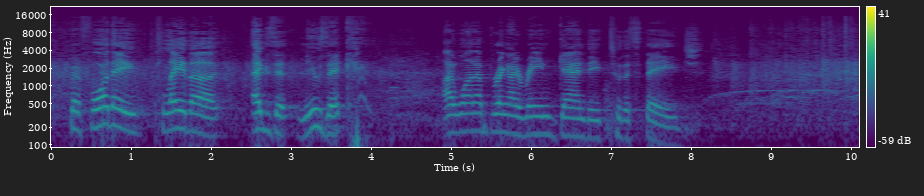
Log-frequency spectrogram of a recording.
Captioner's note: applause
